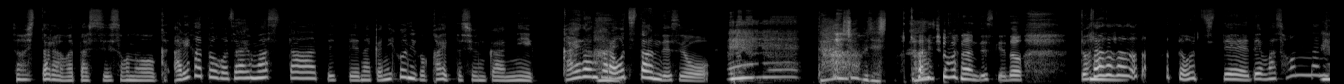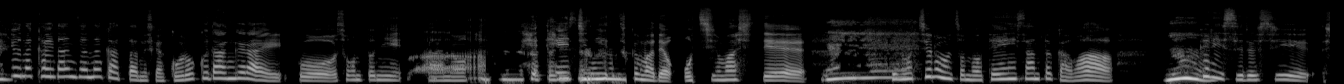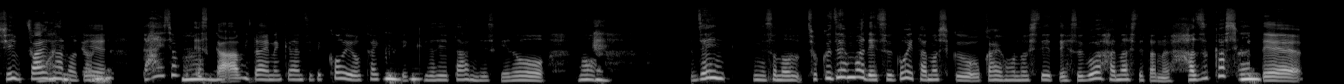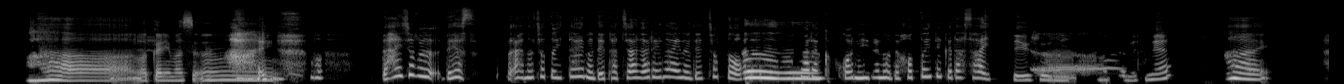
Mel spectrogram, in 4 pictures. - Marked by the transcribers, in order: laugh; laughing while speaking: "大丈夫なんですけど"; "ほんと" said as "そんと"
- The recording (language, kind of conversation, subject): Japanese, advice, 人前で失敗したあと、どうやって立ち直ればいいですか？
